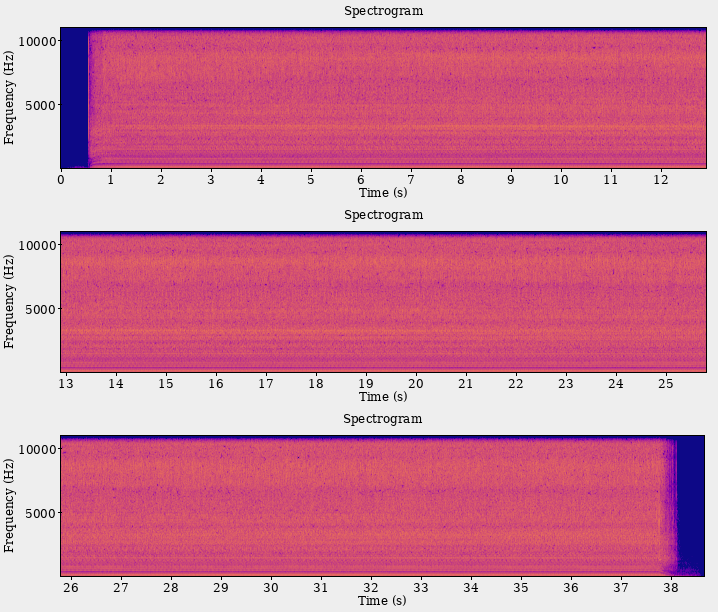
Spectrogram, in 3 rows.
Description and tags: electro toothbrush with head away
Electrical toothbrush with brush-head, "near" position. In some way it sounds like a dental drill.
Recorded with Oktava-102 microphone and Behriner UB-1202 mixer desk.
kitchen, bathroom, drill, near, electrical, dental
